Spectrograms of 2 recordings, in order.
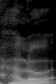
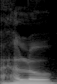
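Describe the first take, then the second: The two takes are said the same way.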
